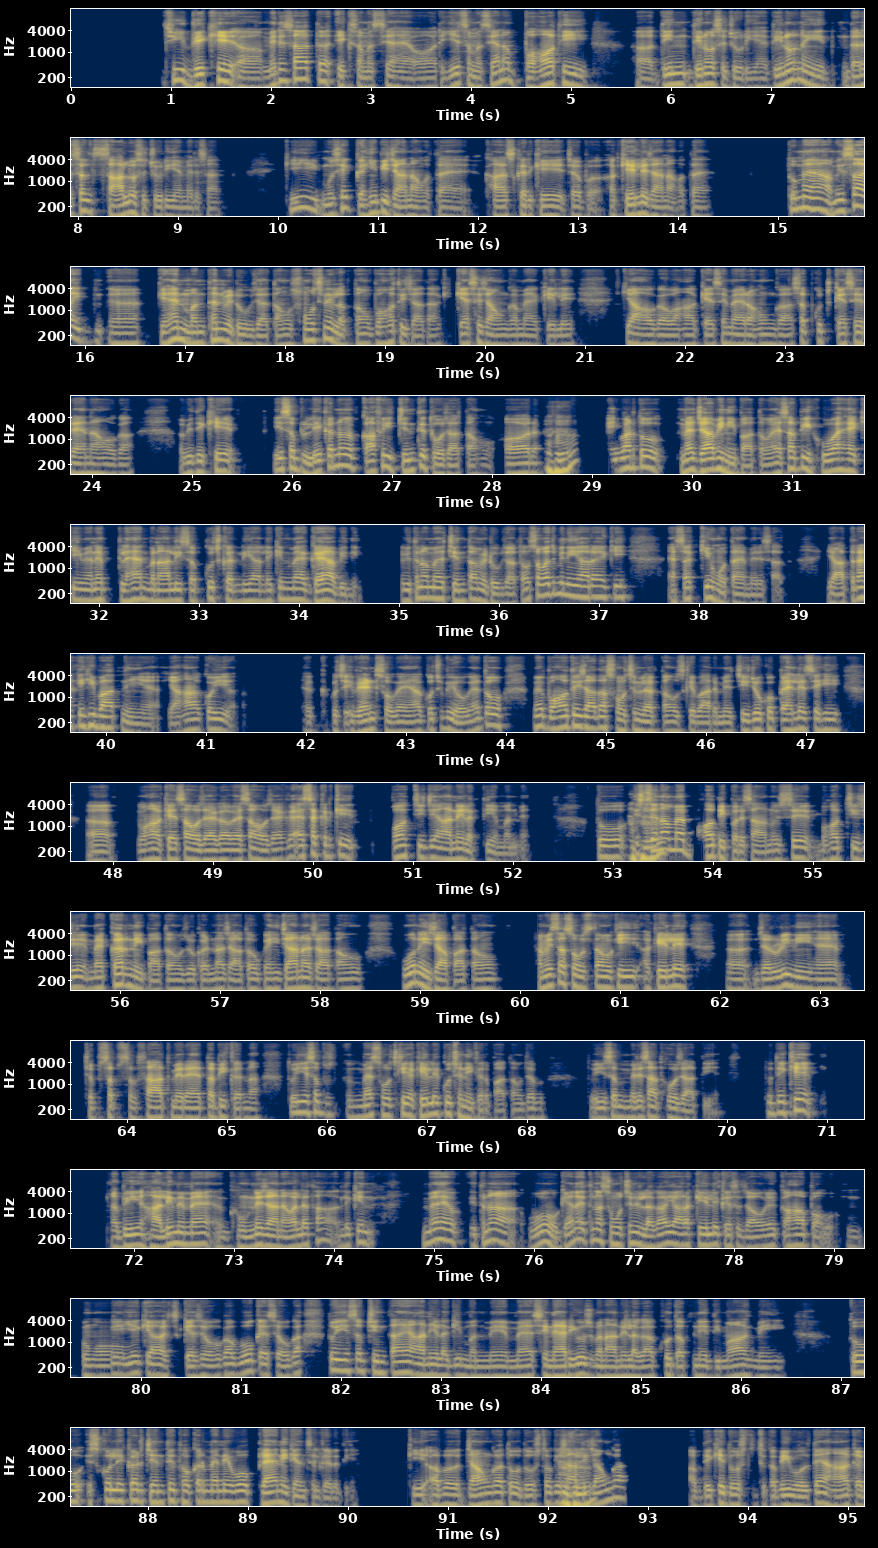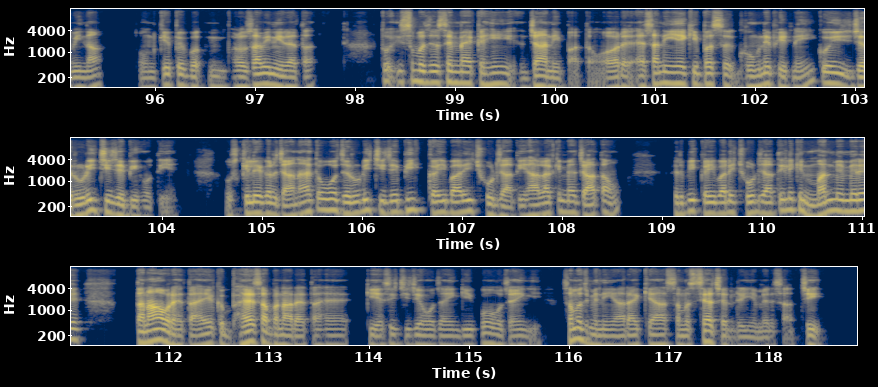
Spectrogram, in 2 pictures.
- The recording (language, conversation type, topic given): Hindi, advice, यात्रा से पहले तनाव कैसे कम करें और मानसिक रूप से कैसे तैयार रहें?
- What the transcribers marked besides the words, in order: other background noise; in English: "प्लान"; in English: "इवेंट्स"; in English: "सिनेरियोज़"; in English: "प्लान"; in English: "कैंसल"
